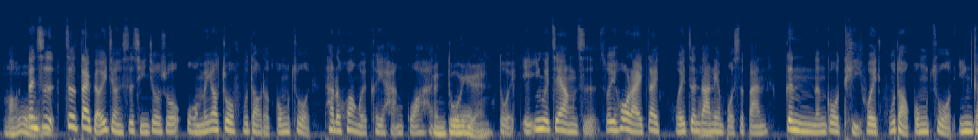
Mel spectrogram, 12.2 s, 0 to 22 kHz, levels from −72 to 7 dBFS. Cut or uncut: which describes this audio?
uncut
